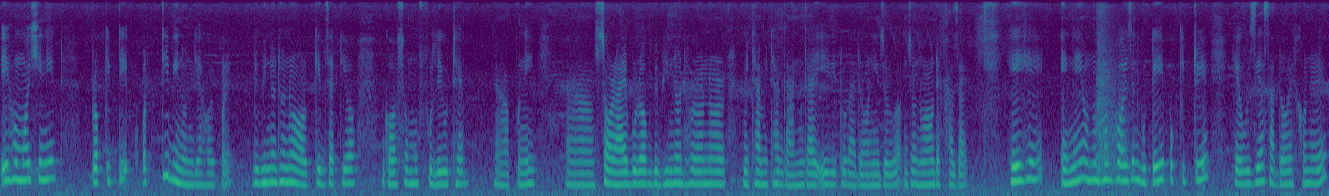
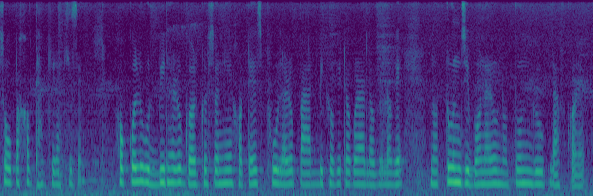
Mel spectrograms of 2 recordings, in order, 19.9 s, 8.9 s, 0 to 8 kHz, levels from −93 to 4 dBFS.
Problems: none marked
